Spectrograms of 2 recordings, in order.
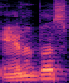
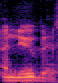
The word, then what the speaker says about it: Anubis: but it's the the Anabus protocol. King Anabus protocol. It's got an Egyptian theme. It's pretty cool. Anubis. So Anubis. Anubis. Thank you.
